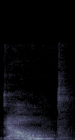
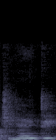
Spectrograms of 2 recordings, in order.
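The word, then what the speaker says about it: gade: I mean, I'm getting used to saying some things like road, I think is geld, and it's spelled G-A-D, so not gad.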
